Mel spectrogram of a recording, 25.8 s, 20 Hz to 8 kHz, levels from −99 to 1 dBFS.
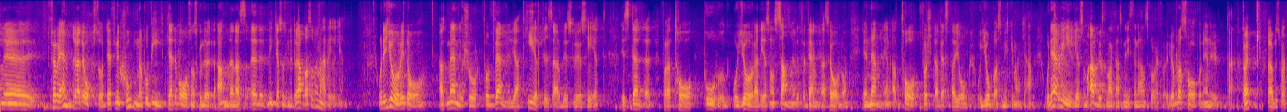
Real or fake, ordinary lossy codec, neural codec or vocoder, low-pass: fake; none; codec, 16 kHz, 4 kbps, X-Codec, HuBERT features, trained on general audio; none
